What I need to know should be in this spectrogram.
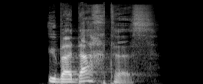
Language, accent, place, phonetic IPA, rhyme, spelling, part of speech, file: German, Germany, Berlin, [yːbɐˈdaxtəs], -axtəs, überdachtes, adjective, De-überdachtes.ogg
- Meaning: strong/mixed nominative/accusative neuter singular of überdacht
